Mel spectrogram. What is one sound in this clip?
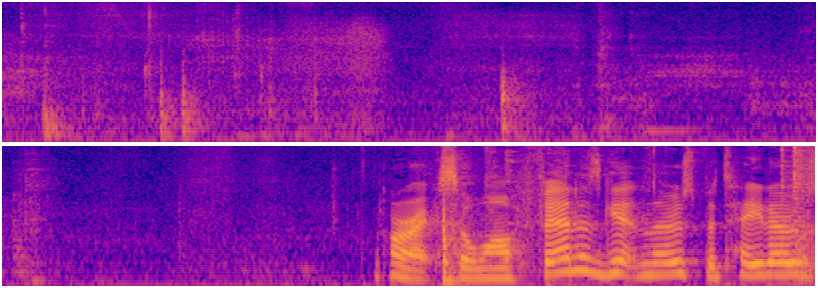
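A knife cuts through vegetables on a wooden board.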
